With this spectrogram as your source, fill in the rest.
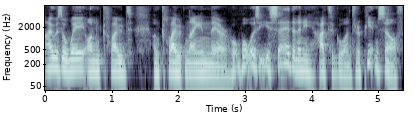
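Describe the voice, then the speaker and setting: The voice has a Scottish accent and a dark, mellow tone, somewhat breathy. It moves at a fairly quick pace with lively intonation. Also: man. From Scotland. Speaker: CBT trainer. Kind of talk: online course lecture. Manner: fast.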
